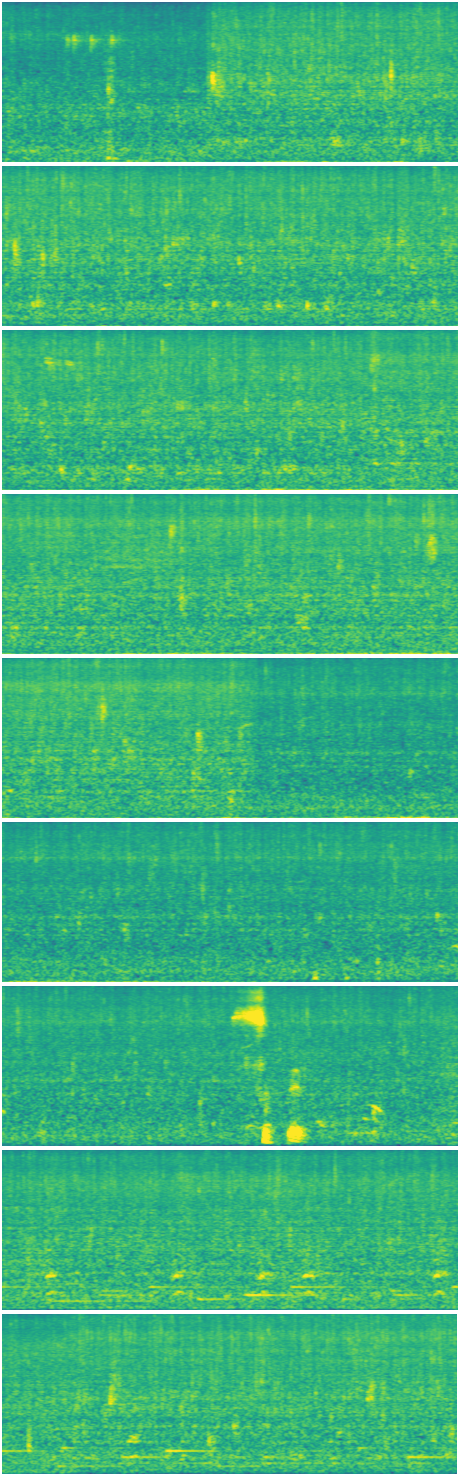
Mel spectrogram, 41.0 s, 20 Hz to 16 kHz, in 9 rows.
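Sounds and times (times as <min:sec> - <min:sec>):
faint water noise: 0:00.0 - 0:41.0.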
